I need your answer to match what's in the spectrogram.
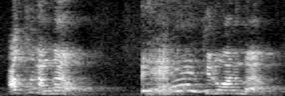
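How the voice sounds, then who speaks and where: A man preaching a sermon to young people as pastor, telling stories with lively quoted voices. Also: very high voice, measured pace, lo-fi sound. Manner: animated storytelling, acting out quoted voices. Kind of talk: sermon to youth. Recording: echoey room, voice from a distance.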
